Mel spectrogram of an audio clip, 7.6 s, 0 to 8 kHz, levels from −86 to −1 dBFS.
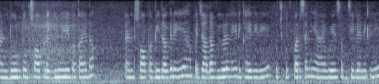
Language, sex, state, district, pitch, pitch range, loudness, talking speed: Hindi, female, Uttar Pradesh, Deoria, 250 Hz, 245-260 Hz, -15 LUFS, 250 wpm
